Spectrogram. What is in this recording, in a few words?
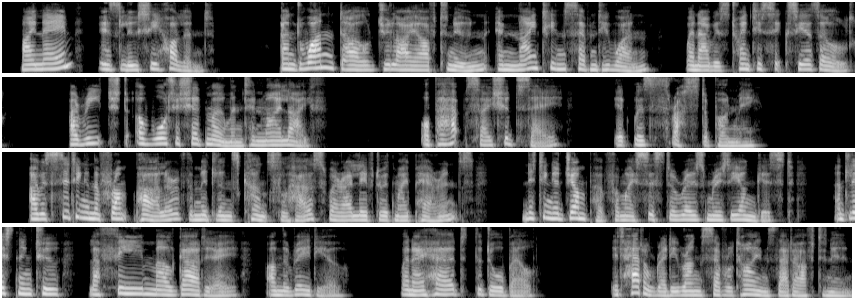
Audiobook, regional accents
